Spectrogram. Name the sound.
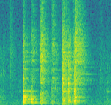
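pots clattering while fitting pumpkins into Instant Pot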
